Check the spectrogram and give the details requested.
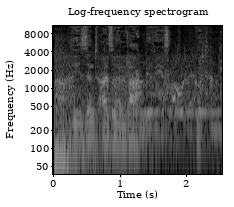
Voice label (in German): Polizist, Stimmproben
